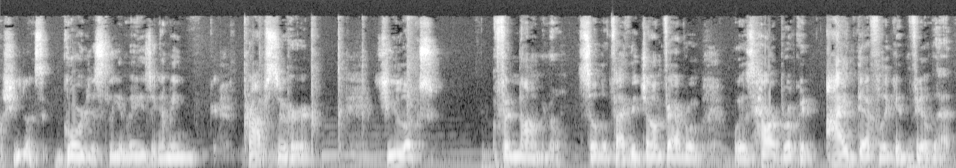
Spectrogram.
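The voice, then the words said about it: Slightly rough, dry-throated voice. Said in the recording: “my voice sounds a little bit off, not that I have a cold, but definitely my dry throat from the weather”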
